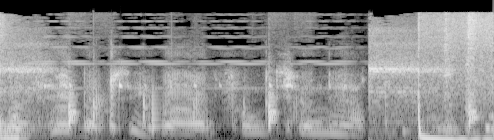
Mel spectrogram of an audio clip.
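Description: Tech house track in a short breakdown: the kick drum and bass drop out, leaving a band-limited, radio-like spoken vocal sample.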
